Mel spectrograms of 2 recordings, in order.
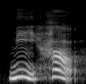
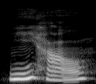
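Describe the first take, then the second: First: It is said with changed, different tones. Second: It is said with the usual greeting tones. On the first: It means mud day. The speaker calls it wrong. "sondern Ni Hao sagt, dann heißt das gleich Ni, Schlamm, und Hao, Tag" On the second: It means hello. The speaker calls it right. "Wenn man nicht Ni Hao"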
